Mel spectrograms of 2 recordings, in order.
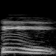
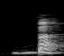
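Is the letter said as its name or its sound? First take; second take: name; sound. First: The letter is said as its name. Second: The letter is said as its sound. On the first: "instead of saying B" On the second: "this time with the sounds"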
